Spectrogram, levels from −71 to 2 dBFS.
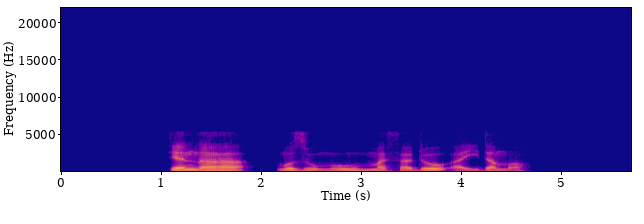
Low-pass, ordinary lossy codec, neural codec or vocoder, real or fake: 5.4 kHz; AAC, 48 kbps; codec, 16 kHz, 0.2 kbps, FocalCodec; fake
